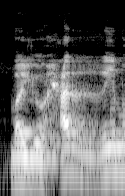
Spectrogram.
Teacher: را کو باریک کر کے پڑھنا ہے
